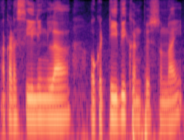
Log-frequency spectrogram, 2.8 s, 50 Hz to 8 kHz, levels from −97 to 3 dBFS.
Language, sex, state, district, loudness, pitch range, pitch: Telugu, male, Karnataka, Bangalore, -17 LUFS, 105-115 Hz, 110 Hz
